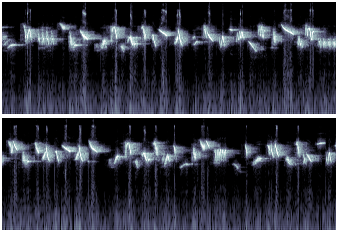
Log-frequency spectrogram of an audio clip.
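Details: Master canary song for bird training, a lively run of sharp high trills and rasping chirps in quick succession, varied phrases overlapping closely, with occasional level whistled notes and nothing else audible.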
